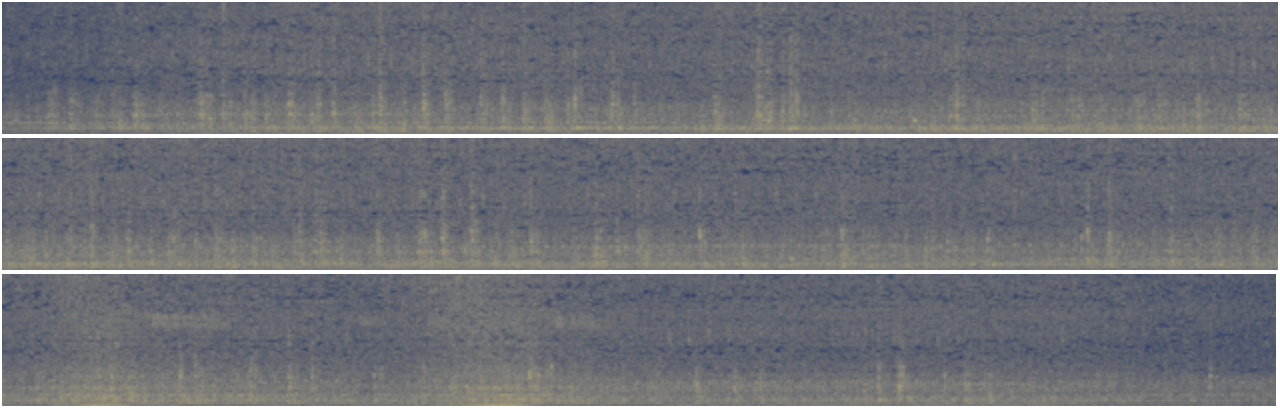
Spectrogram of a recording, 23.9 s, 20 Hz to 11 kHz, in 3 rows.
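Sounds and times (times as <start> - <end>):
car engine idling: 0.0 - 23.9
car engine revving: 0.0 - 23.9.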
